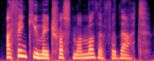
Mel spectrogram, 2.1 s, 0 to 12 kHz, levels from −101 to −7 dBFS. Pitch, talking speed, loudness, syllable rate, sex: 200 Hz, 260 wpm, -18 LUFS, 5.3 syllables/s, female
